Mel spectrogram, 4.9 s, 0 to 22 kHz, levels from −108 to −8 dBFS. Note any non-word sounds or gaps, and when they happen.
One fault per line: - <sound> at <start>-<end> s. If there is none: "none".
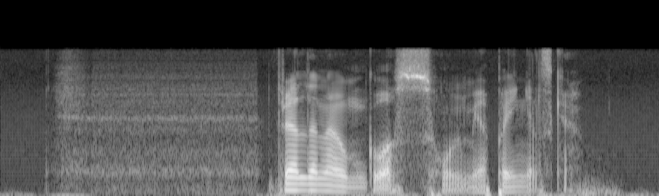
none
